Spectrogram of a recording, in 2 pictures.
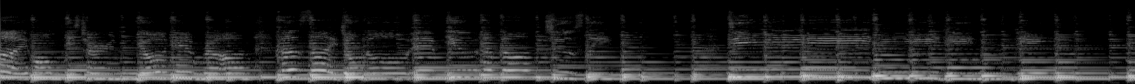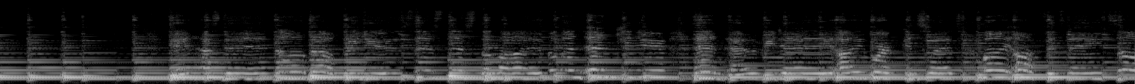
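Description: Ukulele strummed steadily as accompaniment to a sung parody song, the voice carrying the melody over the chords.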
